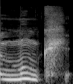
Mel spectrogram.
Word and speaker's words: Munch: Comment on prononce le nom de cet artiste ? – On prononce Munch. – Munch, comme Télénews Munch. – C'est ça, il faut s'y habituer, mais en fait, finalement, c'est assez simple.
